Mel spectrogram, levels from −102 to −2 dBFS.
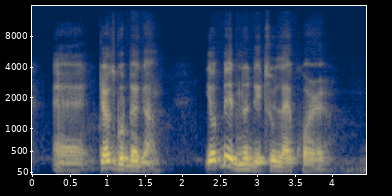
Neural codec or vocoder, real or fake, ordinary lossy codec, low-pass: autoencoder, 48 kHz, 128 numbers a frame, DAC-VAE, trained on Japanese speech; fake; none; 14.4 kHz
